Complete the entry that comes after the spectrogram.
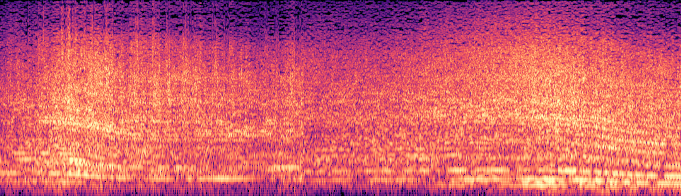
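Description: Race cars roar past down the front straightaway of a circuit, several engines howling at full throttle with rising and falling pitch, loud and continuous for the whole stretch.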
